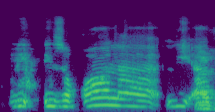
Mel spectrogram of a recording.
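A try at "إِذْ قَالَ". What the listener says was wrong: Jangan iza.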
